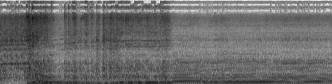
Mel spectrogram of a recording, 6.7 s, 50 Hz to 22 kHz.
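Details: Turbo Corvette "Ruby" run on Ignite E90 ethanol blend, run number 2, fuel raised 30% for consumption, no timing change: deep strong V8 roar pulls hard and clean under load, revs fall away smoothly, no misfire; normal turbo engine pull, big gain.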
